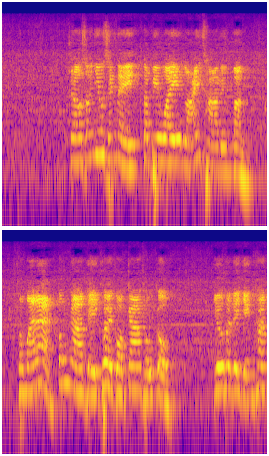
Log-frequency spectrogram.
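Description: A man speaks calmly into a microphone, heard through loudspeakers outdoors.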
